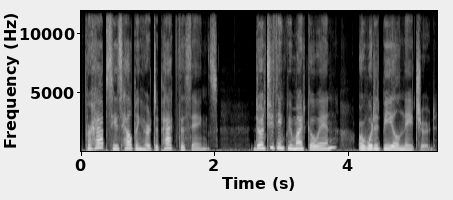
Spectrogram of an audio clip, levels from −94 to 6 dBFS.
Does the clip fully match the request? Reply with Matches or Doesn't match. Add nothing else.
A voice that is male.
Doesn't match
